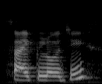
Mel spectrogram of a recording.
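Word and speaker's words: psychology: कब साइलेंट रहता है पी is usually silent in the letter combination of पीएस पीटी एंड PN used at the beginning of words जैसे साइकोलॉजी साइकोसिस साइकोथेरेपी psychiatrist सोनिम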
